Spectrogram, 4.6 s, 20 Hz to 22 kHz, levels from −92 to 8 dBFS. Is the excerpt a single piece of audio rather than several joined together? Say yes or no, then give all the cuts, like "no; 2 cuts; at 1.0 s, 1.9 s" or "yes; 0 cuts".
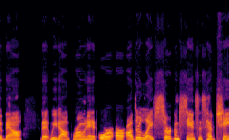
no; 2 cuts; at 0.8 s, 1.9 s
